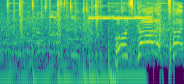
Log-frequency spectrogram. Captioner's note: whistle blows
